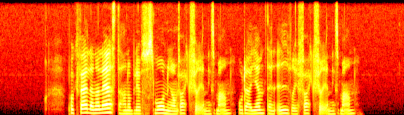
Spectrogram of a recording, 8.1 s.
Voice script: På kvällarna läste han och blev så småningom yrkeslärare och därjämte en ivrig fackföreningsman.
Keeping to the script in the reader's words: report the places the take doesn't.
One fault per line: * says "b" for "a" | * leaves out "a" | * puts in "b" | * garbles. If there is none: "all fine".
* says "fackföreningsman" for "yrkeslärare"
